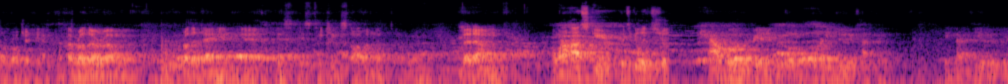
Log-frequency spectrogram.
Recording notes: Homily for the Twenty-nineth Sunday in Ordinary Time, delivered St Peter Chanel Church, Tannum, Qld.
